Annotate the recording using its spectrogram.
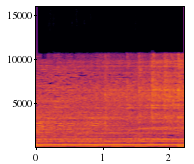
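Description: An electric guitar rig holds one long sustained note through the amplifier: a single steady ringing tone over a low bass note, with no drumming.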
